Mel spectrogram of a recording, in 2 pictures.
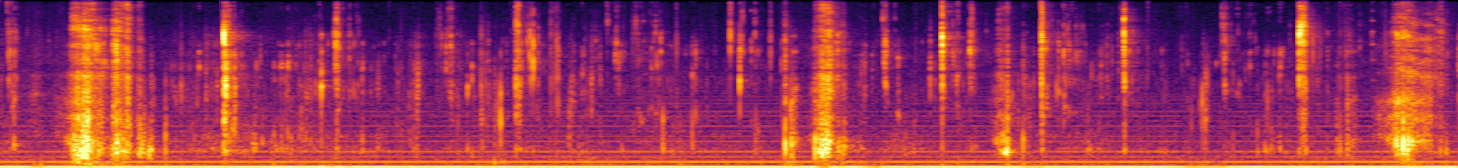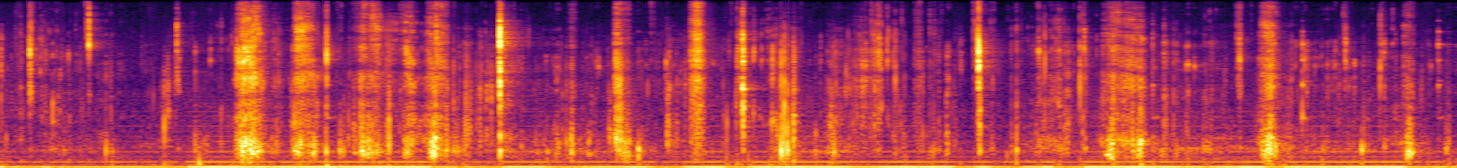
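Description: Close-miked chewing and mouth sounds of someone eating spicy fish head: irregular wet smacks and clicks, a few much sharper than the rest, over a steady low hum.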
